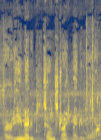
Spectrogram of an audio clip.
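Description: A man's voice: low-pitched, level tone, normal speed, noisy background, close to an everyday voice. An actor playing a laconic male soldier in a war film, reporting in clipped, understated military terms. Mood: matter-of-fact. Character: laconic male soldier tracking enemies on a laptop. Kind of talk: film dialogue. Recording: loud film soundtrack behind.

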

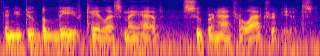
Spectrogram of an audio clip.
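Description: A smooth, calm android officer with a slightly low voice. He speaks in an even, careful, unemotional way, as a TV drama character would. A faint room ambience sits under the voice. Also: a little fast, a little hiss or hum. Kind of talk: TV series acting.

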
